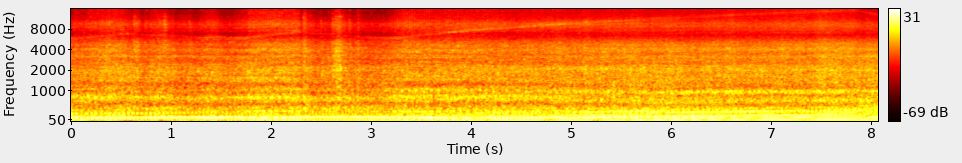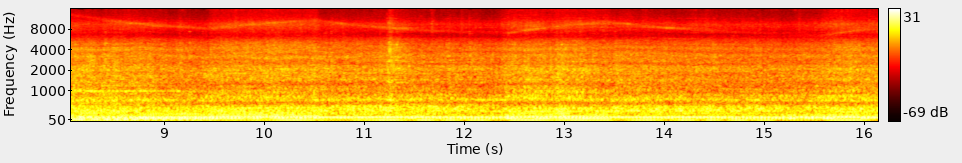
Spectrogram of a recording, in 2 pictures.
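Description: Deutz 4006 tractor's air-cooled three-cylinder diesel, turbocharged and with a reworked injection pump to about 100 hp, running steadily as the tractor drives along towing a trailer.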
